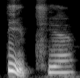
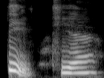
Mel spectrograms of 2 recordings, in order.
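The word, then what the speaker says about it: 地铁: তো চাইনিজে বলে তি থিয়ে। তি থিয়ে। আমার সাথে আরো দুইবার উচ্চারণ করুন, তি থিয়ে। প্রথমে দেখেন ফোর টোন, দেন থার্ড টোন, তি থিয়ে।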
